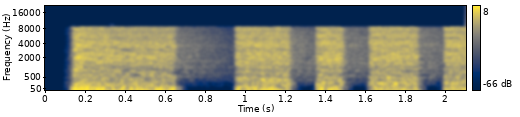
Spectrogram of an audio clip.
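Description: Bursts of hissing radio static that cut out and come back in, four bursts with short gaps between them.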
